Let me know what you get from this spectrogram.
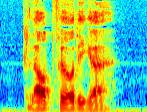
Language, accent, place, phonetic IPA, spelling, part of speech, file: German, Germany, Berlin, [ˈɡlaʊ̯pˌvʏʁdɪɡɐ], glaubwürdiger, adjective, De-glaubwürdiger.ogg
- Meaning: 1. comparative degree of glaubwürdig 2. inflection of glaubwürdig: strong/mixed nominative masculine singular 3. inflection of glaubwürdig: strong genitive/dative feminine singular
